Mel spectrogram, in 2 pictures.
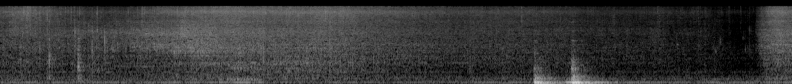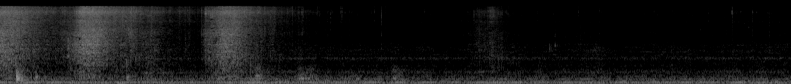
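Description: Water poured into a hot wok of frying fish roe and innards hisses and sizzles loudly for the first few seconds, then dies down as the soup base starts. Two sharp knocks come about five and a half seconds in, followed by a few short, splashy stirs of the broth.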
